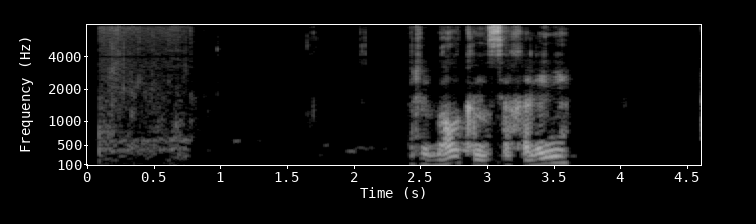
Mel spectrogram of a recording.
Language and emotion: Russian, neutral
